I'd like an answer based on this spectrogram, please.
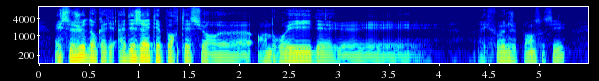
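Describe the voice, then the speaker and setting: A man's medium-pitched voice with lively intonation, a fairly slow pace and long, frequent pauses. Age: 40s. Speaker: French teacher and translator. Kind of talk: casual chat.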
